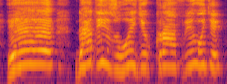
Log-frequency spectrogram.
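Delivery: put-on high-pitched, slow old woman voice crying witchcraft; mock old woman shouting. Old woman at the fence accusing in a high voice. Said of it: "some old woman who was making noise, shouting".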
